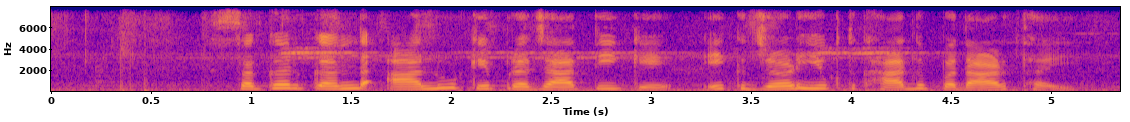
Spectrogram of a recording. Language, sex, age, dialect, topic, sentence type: Magahi, female, 31-35, Western, agriculture, statement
